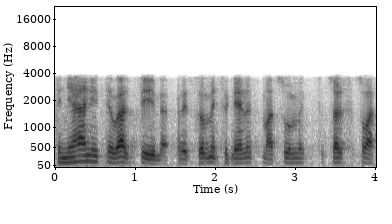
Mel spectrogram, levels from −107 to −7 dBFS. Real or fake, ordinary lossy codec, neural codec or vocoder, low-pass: fake; Opus, 24 kbps; codec, 16 kHz in and 24 kHz out, 0.6 kbps, FocalCodec, streaming, 4096 codes; 3.6 kHz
